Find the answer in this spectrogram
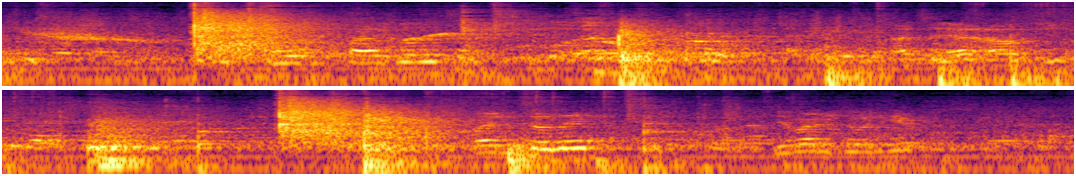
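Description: Baseball bat hitting pitched balls in a batting cage: two sharp cracks, about a second in and again near seven seconds, with softer thumps in between.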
